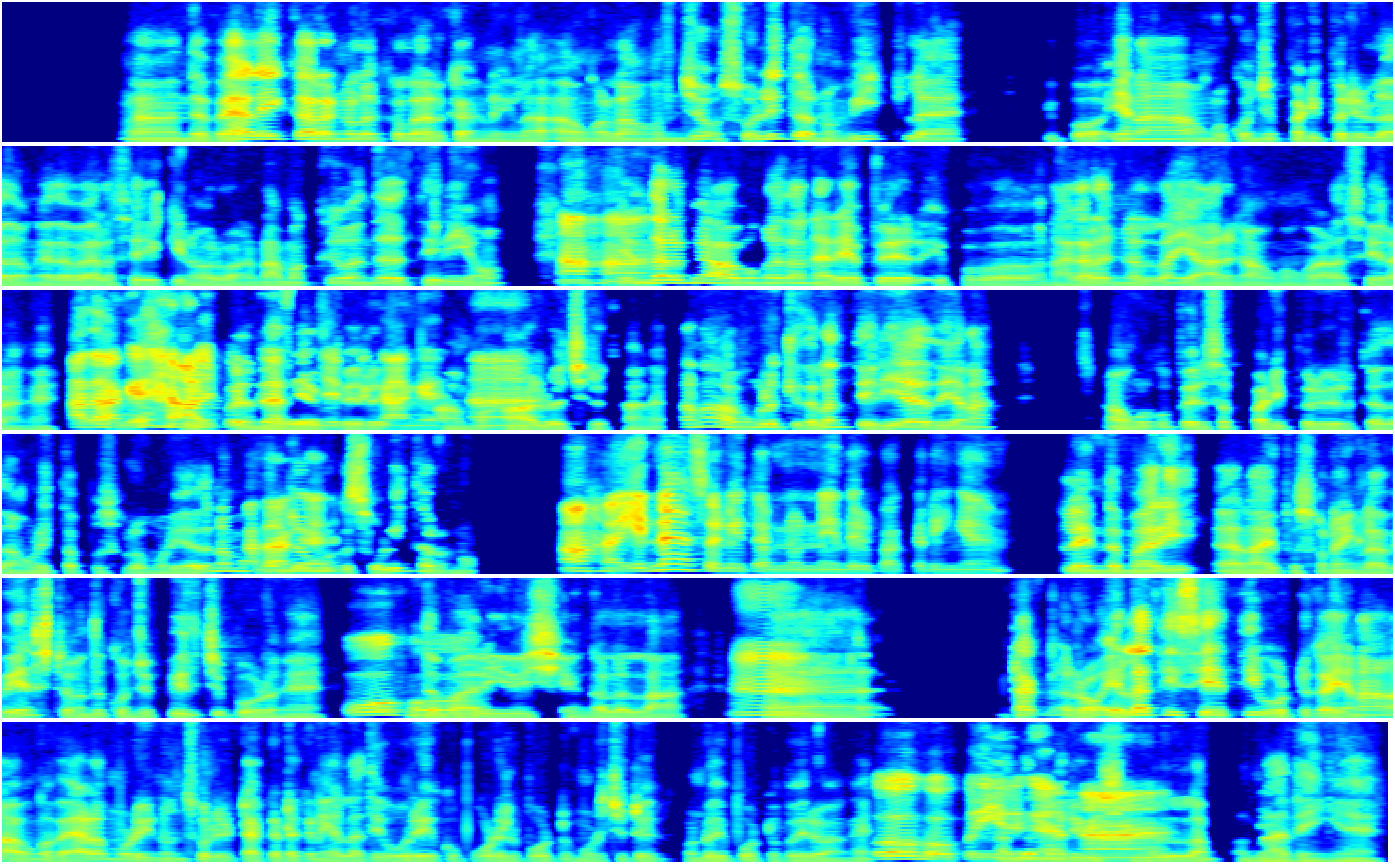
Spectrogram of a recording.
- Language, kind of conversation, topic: Tamil, podcast, குப்பையைச் சரியாக அகற்றி மறுசுழற்சி செய்வது எப்படி?
- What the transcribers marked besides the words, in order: inhale; chuckle; other background noise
